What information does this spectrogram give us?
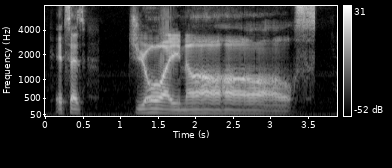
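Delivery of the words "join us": echoing, haunting ghostly voice, "us" drawn out. Narrating ghosts closing in and voicing them in a haunting spectral voice. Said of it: "in this like haunting spectral voice".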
